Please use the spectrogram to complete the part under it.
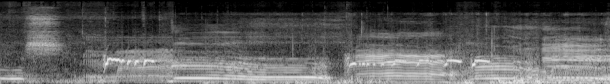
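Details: Herd of dozens of tame cattle on the move, lowing repeatedly: long, deep, harmonic moos that waver slightly, one after another, over low rumbling background noise.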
